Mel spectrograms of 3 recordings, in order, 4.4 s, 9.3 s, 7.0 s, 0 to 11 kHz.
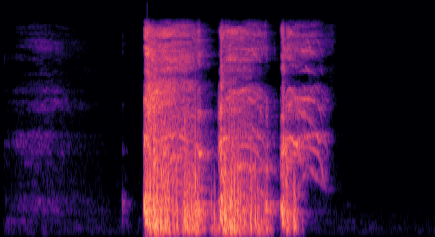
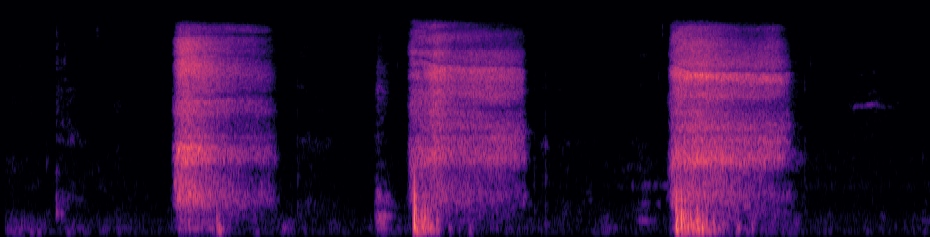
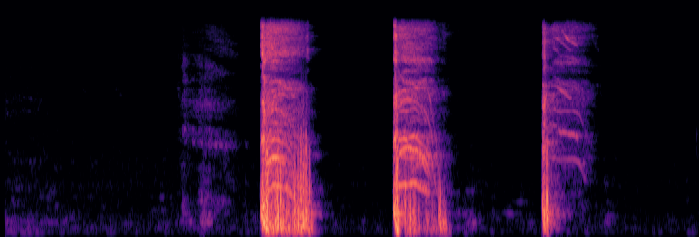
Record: {
  "cough_length": "4.4 s",
  "cough_amplitude": 32767,
  "cough_signal_mean_std_ratio": 0.44,
  "exhalation_length": "9.3 s",
  "exhalation_amplitude": 12467,
  "exhalation_signal_mean_std_ratio": 0.41,
  "three_cough_length": "7.0 s",
  "three_cough_amplitude": 27507,
  "three_cough_signal_mean_std_ratio": 0.28,
  "survey_phase": "beta (2021-08-13 to 2022-03-07)",
  "age": "45-64",
  "gender": "Female",
  "wearing_mask": "No",
  "symptom_none": true,
  "smoker_status": "Current smoker (1 to 10 cigarettes per day)",
  "respiratory_condition_asthma": false,
  "respiratory_condition_other": false,
  "recruitment_source": "REACT",
  "submission_delay": "5 days",
  "covid_test_result": "Negative",
  "covid_test_method": "RT-qPCR"
}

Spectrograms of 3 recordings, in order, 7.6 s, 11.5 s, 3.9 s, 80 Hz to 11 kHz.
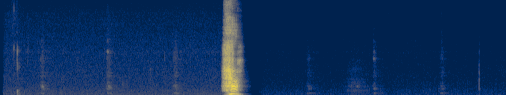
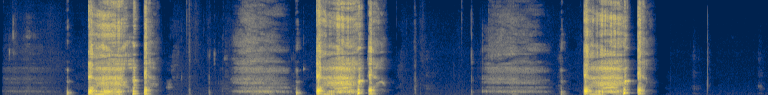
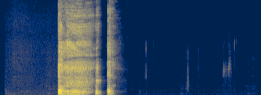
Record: {
  "exhalation_length": "7.6 s",
  "exhalation_amplitude": 30998,
  "exhalation_signal_mean_std_ratio": 0.13,
  "three_cough_length": "11.5 s",
  "three_cough_amplitude": 32768,
  "three_cough_signal_mean_std_ratio": 0.33,
  "cough_length": "3.9 s",
  "cough_amplitude": 32768,
  "cough_signal_mean_std_ratio": 0.29,
  "survey_phase": "beta (2021-08-13 to 2022-03-07)",
  "age": "18-44",
  "gender": "Female",
  "wearing_mask": "No",
  "symptom_cough_any": true,
  "symptom_runny_or_blocked_nose": true,
  "symptom_fatigue": true,
  "symptom_onset": "5 days",
  "smoker_status": "Never smoked",
  "respiratory_condition_asthma": false,
  "respiratory_condition_other": false,
  "recruitment_source": "Test and Trace",
  "submission_delay": "1 day",
  "covid_test_result": "Positive",
  "covid_test_method": "RT-qPCR",
  "covid_ct_value": 27.8,
  "covid_ct_gene": "N gene"
}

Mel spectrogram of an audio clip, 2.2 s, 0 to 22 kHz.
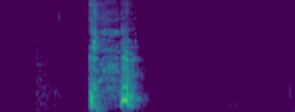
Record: {
  "cough_length": "2.2 s",
  "cough_amplitude": 32768,
  "cough_signal_mean_std_ratio": 0.24,
  "survey_phase": "beta (2021-08-13 to 2022-03-07)",
  "age": "18-44",
  "gender": "Male",
  "wearing_mask": "No",
  "symptom_none": true,
  "smoker_status": "Never smoked",
  "respiratory_condition_asthma": false,
  "respiratory_condition_other": false,
  "recruitment_source": "Test and Trace",
  "submission_delay": "1 day",
  "covid_test_result": "Negative",
  "covid_test_method": "RT-qPCR"
}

